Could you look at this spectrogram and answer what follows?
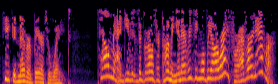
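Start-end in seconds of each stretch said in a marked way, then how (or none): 1.9-5.5 put-on high, fast child voice; impatient little boy. A narrator's reading. Benny wants grandfather to telephone, high excited rush.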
